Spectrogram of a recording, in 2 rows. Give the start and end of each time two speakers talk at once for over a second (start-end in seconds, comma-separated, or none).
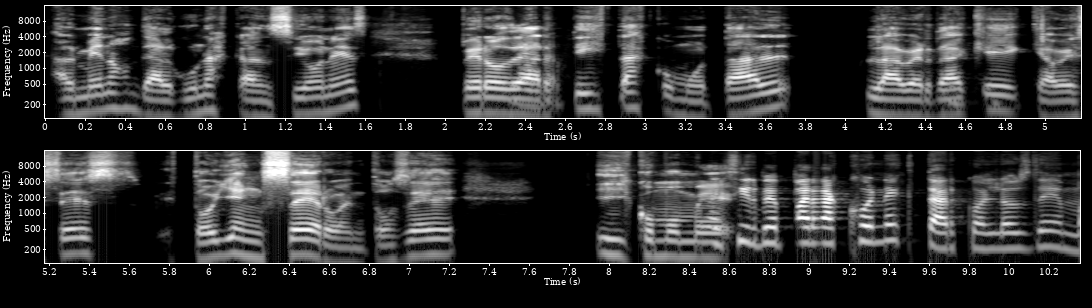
none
